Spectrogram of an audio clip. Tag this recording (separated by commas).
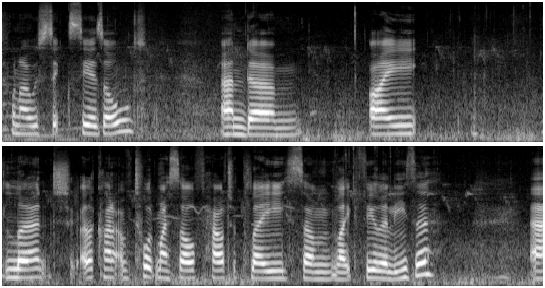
Speech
